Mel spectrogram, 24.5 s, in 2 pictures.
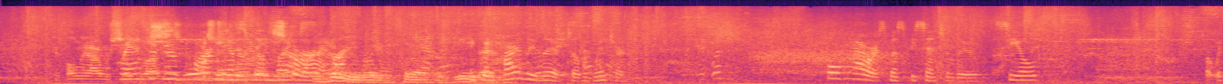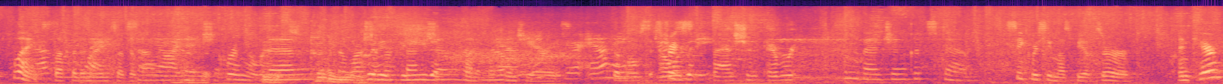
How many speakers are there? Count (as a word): six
